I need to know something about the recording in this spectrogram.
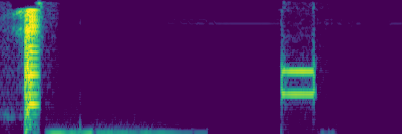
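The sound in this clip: A single keypad dialing tone from a Grandstream VoIP Wi-Fi phone: one short, steady two-pitch beep, preceded by a brief handling clunk and rustle, with no voices.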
